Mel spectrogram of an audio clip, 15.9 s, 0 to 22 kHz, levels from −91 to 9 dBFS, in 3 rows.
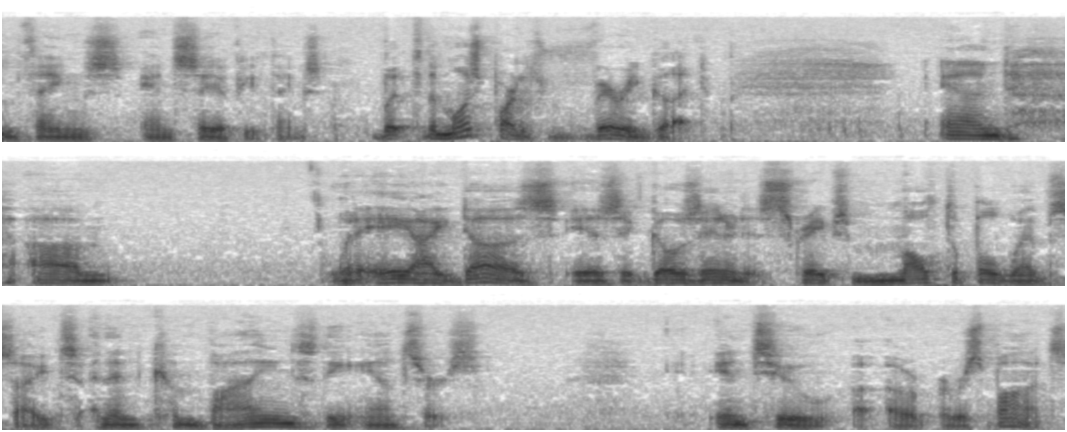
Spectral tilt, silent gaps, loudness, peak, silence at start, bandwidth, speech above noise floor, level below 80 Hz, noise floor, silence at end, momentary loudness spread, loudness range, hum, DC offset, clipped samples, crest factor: -5 dB/octave; none; -17 LUFS; -4 dBFS; 0 s; 14.5 kHz; 26 dB; -34 dBFS; -43 dBFS; 0 s; 14 LU; 5 LU; none; under 0.1%; under 0.1%; 14 dB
